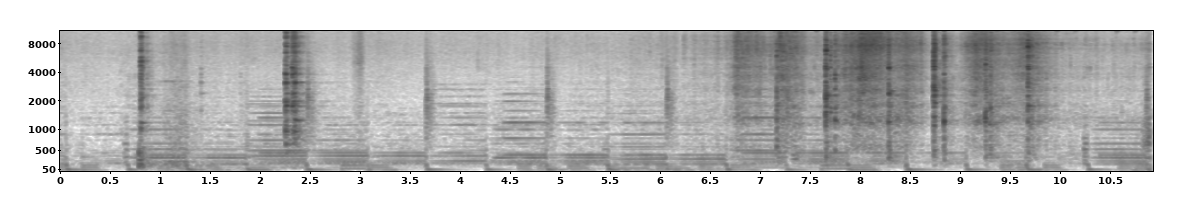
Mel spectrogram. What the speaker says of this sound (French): là je suis en train de tourner notre oignon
